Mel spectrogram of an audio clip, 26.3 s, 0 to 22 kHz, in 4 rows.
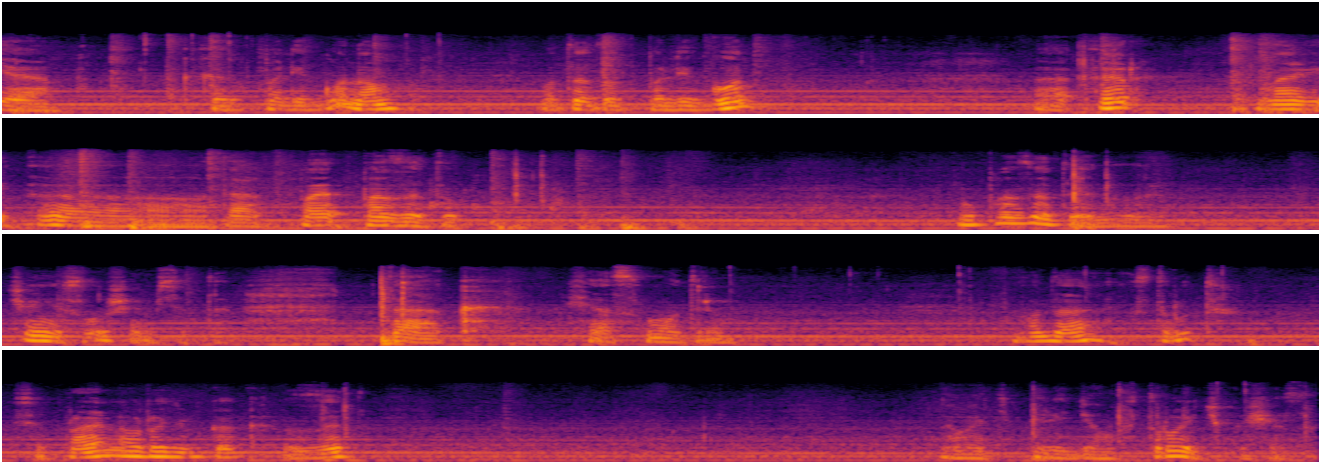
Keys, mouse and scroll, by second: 0.9 click, 1.9 click, 5.3 r, 16.7-18.5 drag, 18.5-21.3 middle drag, 21.3 z, 26.2 KP_1.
